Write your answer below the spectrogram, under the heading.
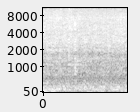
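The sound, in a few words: beef sausages sizzling while browning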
